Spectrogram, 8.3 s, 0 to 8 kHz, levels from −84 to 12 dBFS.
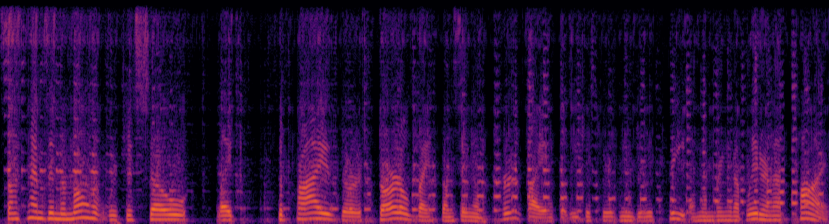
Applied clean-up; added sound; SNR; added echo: neural mask model RNNoise.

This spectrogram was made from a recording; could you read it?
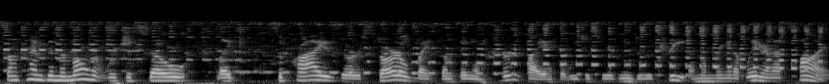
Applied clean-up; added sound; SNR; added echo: classical method log-MMSE.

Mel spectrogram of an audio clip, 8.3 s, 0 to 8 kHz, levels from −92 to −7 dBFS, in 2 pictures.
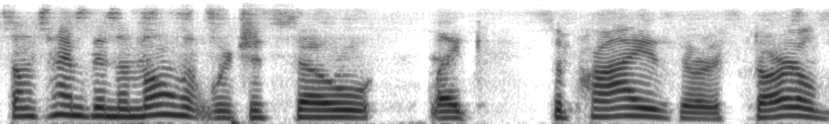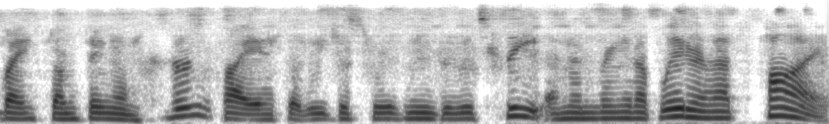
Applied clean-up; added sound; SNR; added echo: neural mask model Resemble Enhance denoiser.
